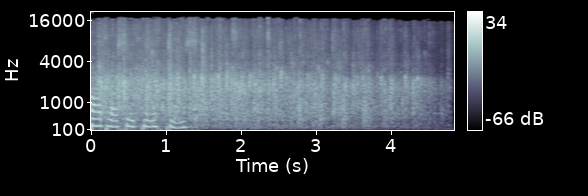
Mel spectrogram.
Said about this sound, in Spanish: Dele aplauso al Rey de Reyes.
